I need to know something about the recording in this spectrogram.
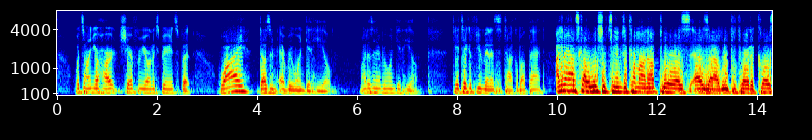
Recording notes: Our apologies for the low quality audio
